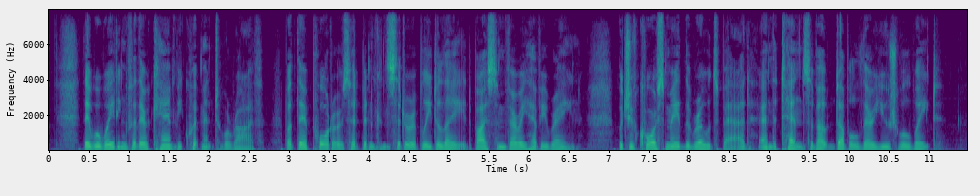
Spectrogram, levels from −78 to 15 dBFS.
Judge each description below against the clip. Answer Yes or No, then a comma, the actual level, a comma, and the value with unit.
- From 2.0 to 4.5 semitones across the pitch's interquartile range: Yes, average, 2.9 semitones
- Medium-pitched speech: Yes, medium, 145 Hz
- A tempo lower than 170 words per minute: No, average, 190 wpm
